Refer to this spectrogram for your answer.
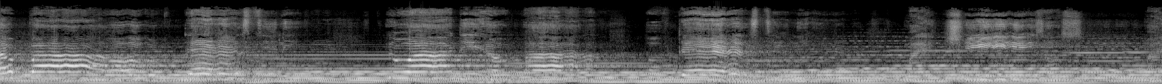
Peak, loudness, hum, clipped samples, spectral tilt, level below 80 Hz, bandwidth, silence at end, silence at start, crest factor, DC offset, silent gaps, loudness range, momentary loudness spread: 0 dBFS; -14 LUFS; none; under 0.1%; -5 dB/octave; -32 dBFS; 16.5 kHz; 0 s; 0 s; 14 dB; under 0.1%; none; 2 LU; 7 LU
